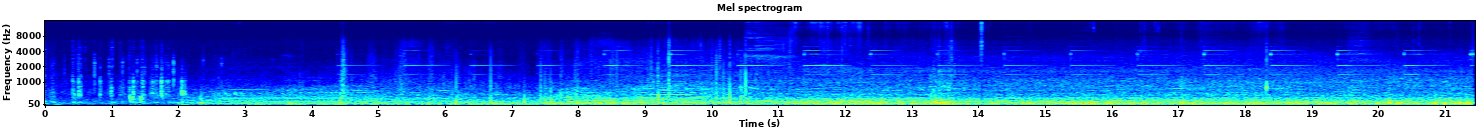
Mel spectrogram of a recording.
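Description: Car running noise heard from inside the cabin: a low engine and road rumble that grows louder over the first several seconds as the car gathers speed. A short, high electronic beep repeats about once a second from about four seconds in.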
